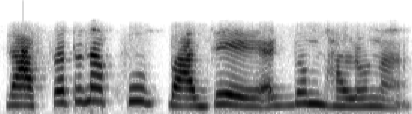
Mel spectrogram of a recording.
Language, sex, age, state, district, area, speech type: Bengali, female, 18-30, West Bengal, Alipurduar, rural, conversation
